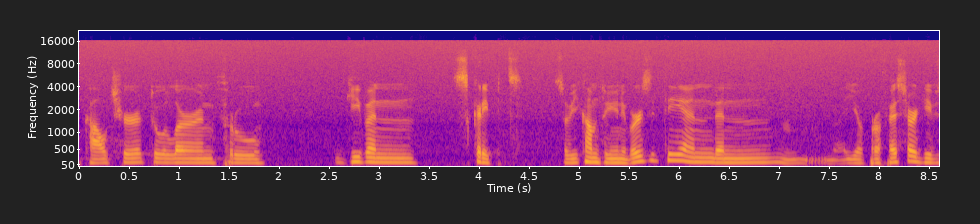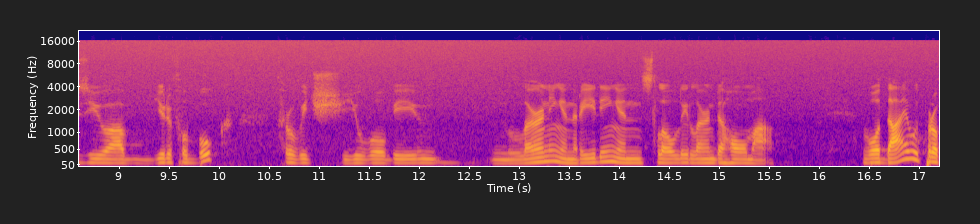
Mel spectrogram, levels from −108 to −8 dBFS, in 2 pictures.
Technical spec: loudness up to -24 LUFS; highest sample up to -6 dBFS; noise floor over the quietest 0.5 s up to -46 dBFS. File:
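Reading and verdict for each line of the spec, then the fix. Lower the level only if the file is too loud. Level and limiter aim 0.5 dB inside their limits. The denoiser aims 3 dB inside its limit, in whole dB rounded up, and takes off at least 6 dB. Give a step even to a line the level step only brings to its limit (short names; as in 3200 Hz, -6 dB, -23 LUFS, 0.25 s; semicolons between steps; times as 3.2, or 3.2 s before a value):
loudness -30.0 LUFS: OK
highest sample -10.0 dBFS: OK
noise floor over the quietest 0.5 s -40 dBFS: fail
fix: denoiser 9 dB, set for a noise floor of -40 dBFS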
